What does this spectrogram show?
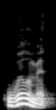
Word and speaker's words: Willamette: mess this up probably he says as they say on all the t-shirts sold there it's willamette damn it so what is that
